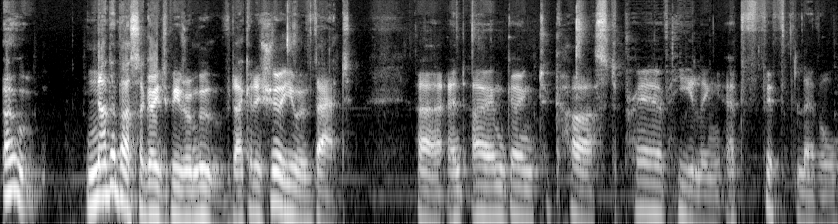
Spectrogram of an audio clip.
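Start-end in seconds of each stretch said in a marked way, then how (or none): 0.0-3.5 loud, quick, projecting orator-style voice. Player voices his character answering a creature, in a loud public speaking voice. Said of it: "in his best public speaking voice".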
